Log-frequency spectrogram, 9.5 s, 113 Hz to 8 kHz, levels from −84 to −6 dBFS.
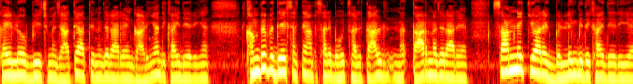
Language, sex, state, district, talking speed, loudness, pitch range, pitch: Hindi, male, Bihar, Kishanganj, 245 wpm, -17 LUFS, 155-180 Hz, 170 Hz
